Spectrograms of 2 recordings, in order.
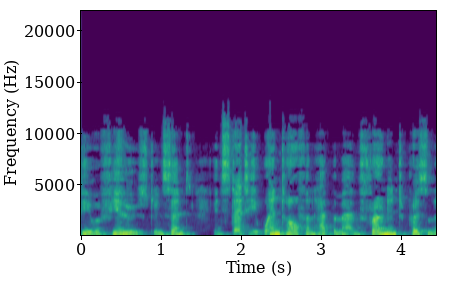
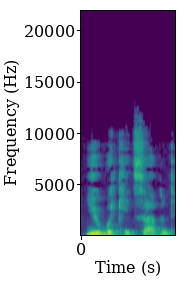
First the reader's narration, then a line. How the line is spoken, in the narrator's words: he said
